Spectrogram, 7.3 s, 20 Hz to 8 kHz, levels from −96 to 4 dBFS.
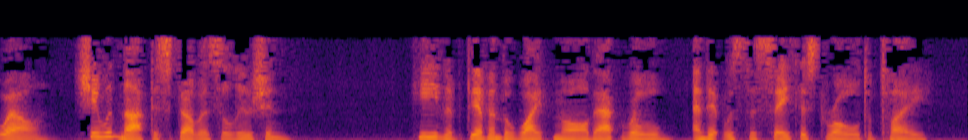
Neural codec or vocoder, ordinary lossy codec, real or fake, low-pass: codec, 16 kHz, 0.5 kbps, FunCodec, trained on Chinese and English, 25 frames a second; MP3, 24 kbps; fake; 7.2 kHz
